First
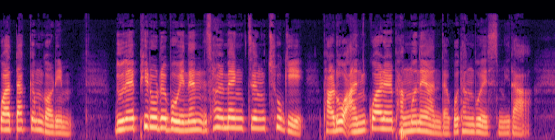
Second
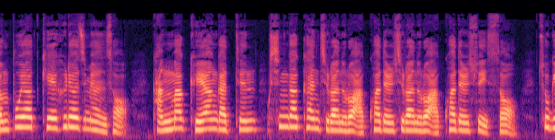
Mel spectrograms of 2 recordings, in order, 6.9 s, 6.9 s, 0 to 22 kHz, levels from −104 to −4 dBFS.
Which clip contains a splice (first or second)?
second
